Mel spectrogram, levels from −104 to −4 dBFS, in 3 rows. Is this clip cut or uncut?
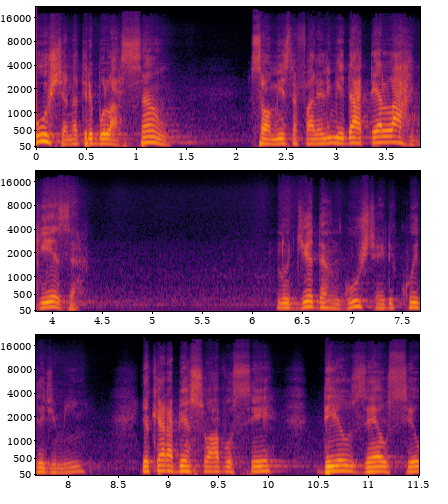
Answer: uncut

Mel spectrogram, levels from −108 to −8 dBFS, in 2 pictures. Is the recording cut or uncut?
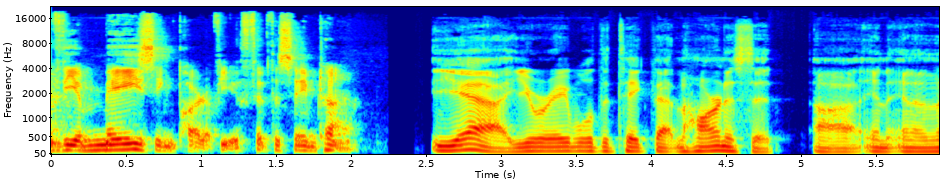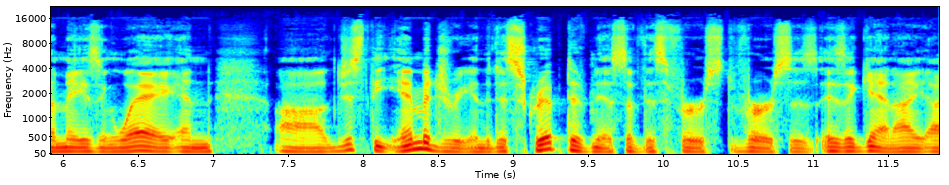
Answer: uncut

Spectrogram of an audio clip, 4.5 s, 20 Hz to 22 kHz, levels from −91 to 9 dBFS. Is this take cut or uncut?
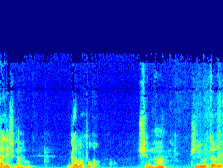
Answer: uncut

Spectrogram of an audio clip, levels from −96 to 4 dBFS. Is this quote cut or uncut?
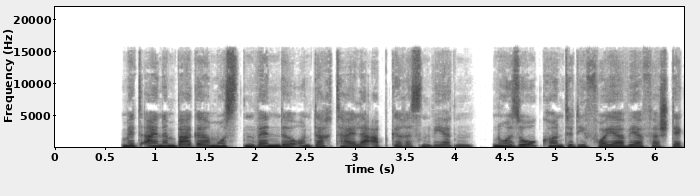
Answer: uncut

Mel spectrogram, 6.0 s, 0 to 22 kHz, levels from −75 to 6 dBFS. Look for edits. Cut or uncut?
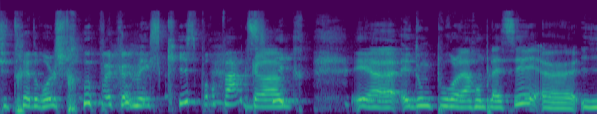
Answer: uncut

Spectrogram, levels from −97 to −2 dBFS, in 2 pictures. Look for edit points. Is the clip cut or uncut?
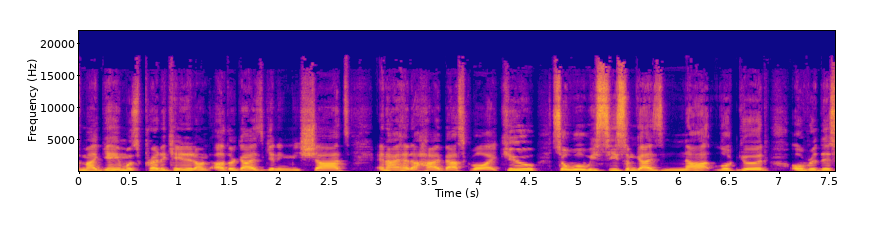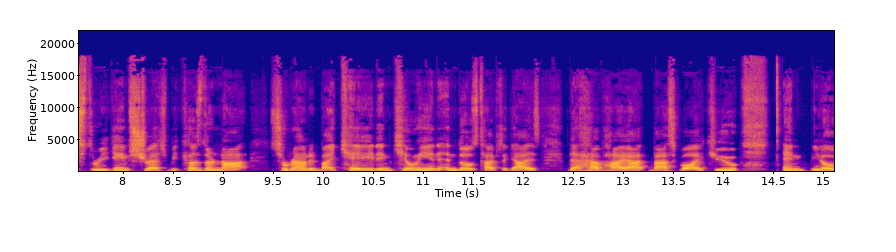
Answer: cut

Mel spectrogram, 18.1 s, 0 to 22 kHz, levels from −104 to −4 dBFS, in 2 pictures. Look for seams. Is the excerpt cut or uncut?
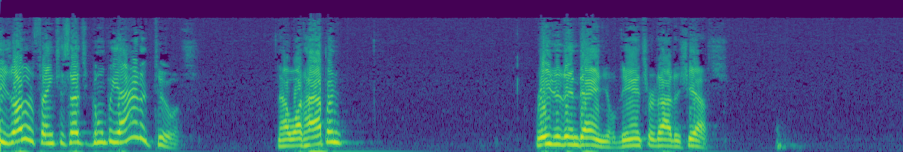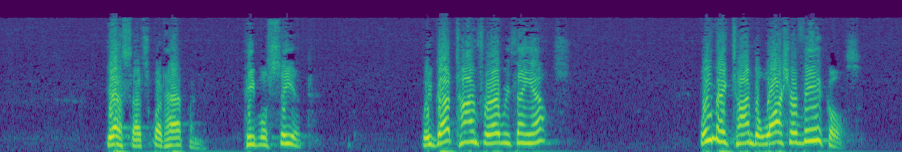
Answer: cut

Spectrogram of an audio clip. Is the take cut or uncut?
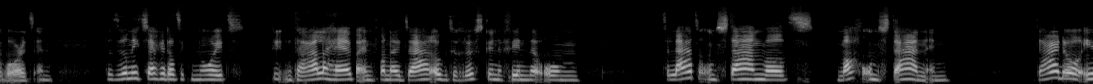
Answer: cut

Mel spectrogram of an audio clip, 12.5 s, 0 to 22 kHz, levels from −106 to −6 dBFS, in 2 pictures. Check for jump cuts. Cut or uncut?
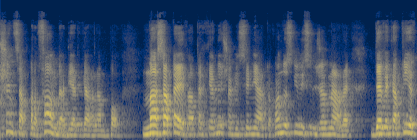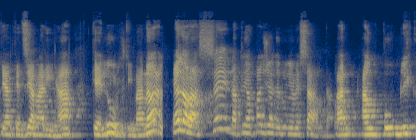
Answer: cut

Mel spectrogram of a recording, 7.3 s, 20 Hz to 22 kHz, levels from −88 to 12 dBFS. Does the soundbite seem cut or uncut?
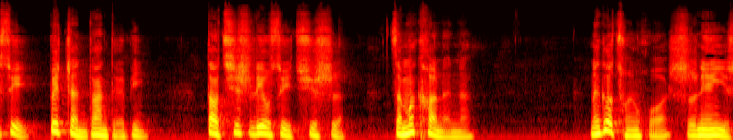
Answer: cut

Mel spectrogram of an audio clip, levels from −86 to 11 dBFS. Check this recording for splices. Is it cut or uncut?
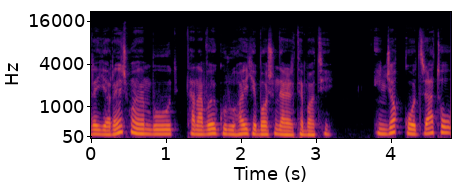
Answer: uncut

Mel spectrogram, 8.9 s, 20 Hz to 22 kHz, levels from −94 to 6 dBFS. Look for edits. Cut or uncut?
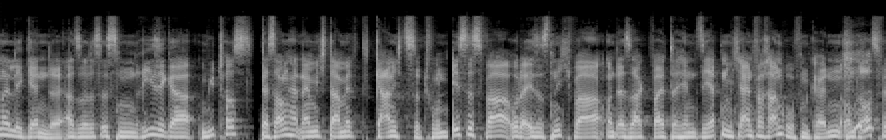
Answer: cut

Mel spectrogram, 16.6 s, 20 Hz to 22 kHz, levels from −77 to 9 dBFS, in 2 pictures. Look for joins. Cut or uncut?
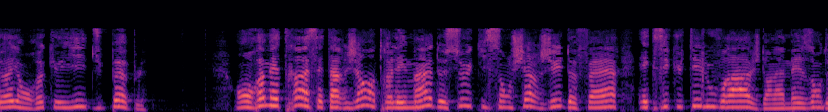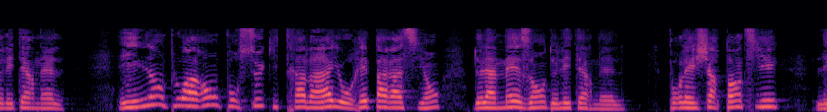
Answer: uncut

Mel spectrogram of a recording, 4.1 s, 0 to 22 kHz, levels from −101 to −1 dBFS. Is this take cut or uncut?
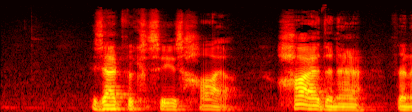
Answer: uncut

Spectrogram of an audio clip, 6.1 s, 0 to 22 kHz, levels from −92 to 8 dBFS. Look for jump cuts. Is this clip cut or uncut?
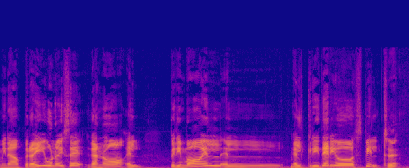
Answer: uncut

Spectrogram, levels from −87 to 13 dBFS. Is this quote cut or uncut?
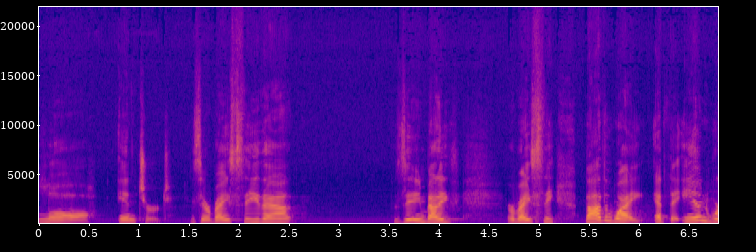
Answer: cut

